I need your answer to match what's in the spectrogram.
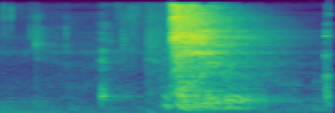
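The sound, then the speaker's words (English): A single loud sneeze bursts out after a brief sharp inhale, its noisy blast fading over about half a second, with faint room sound around it. “Bless you.”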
